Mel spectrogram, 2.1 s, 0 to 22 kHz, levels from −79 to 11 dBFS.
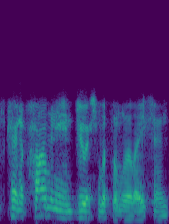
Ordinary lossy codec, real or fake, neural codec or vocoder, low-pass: Opus, 32 kbps; fake; codec, 44.1 kHz, 3.4 kbps, Pupu-Codec; 5.4 kHz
